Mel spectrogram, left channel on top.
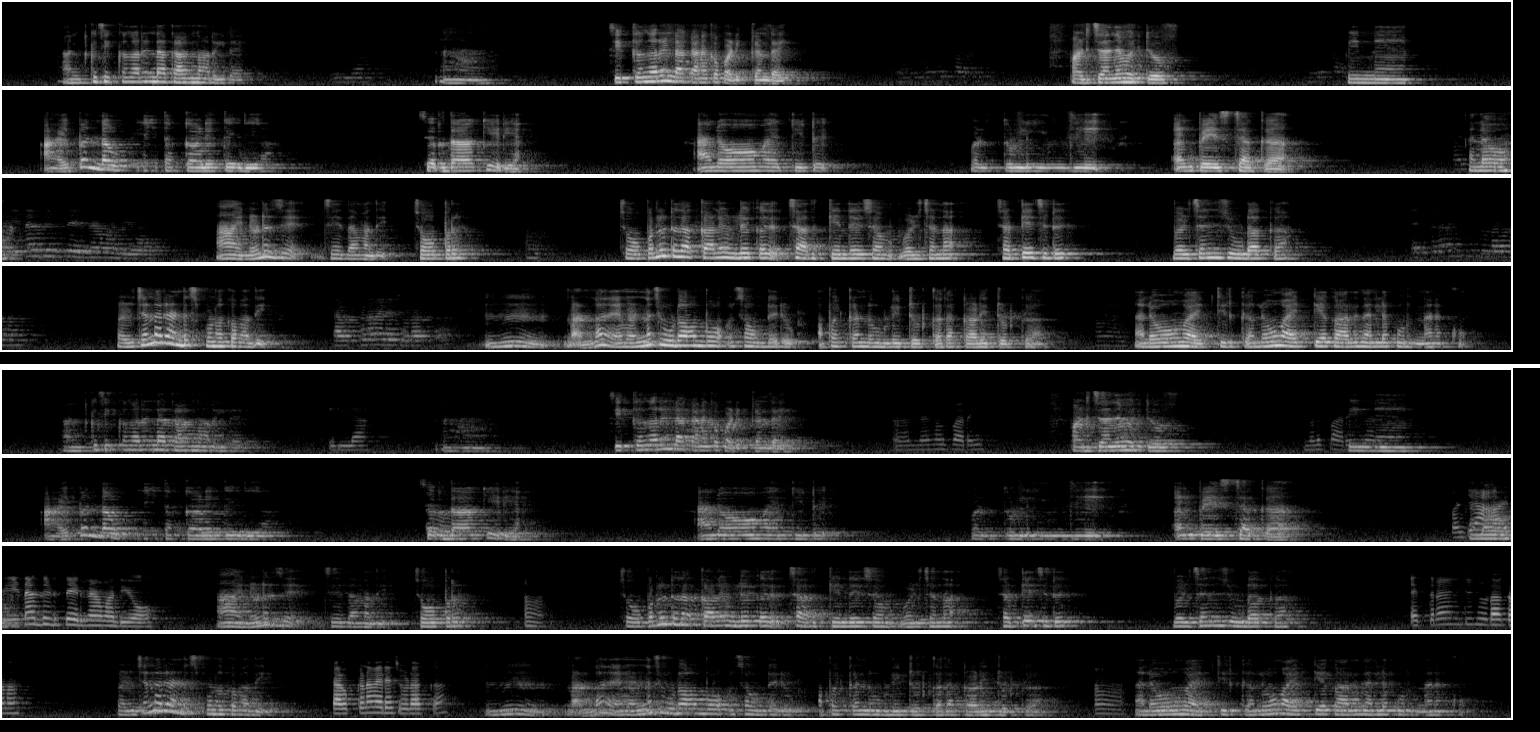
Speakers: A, on the left (about 55°); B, on the right (about 50°).
A: അനക്ക് ചിക്കൻ കറി ഉണ്ടാക്കാനൊന്നും അറിയില്ലേ?
B: ഇല്ല
A: ആഹ് ചിക്കൻ കറി ഉണ്ടാക്കാനൊക്കെ പഠിക്കണ്ടേ
B: ആഹ് ഞങ്ങൾ പറി
A: പഠിച്ചാഞ്ഞ പറ്റോ
B: നിങ്ങൾ പറയുന്ന
A: പിന്നേ ആഹ് ഇപ്പ എന്താ ഉള്ളി തക്കാളിയൊക്കെ എരിയ ചെറുതാ
B: ആ
A: കേരിയ അലോ വറ്റീയിട്ട് വെളുത്തുള്ളി ഇഞ്ചി അ പേസ്റ്റ് ആക്ക
B: മറ്റേ
A: നല്ലോ
B: അരീണ അത് എടുത്ത്ന്നാ മതിയോ
A: ആഹ് അയ്നോട് ച ചെയ്താ മതി ചോപ്പറ്
B: ആ ആ
A: ചോപ്പറിലിട്ട് തക്കാളി ഉള്ളിയൊക്കെ ചതക്കിണ്ടച്ചം വെളിച്ചെണ്ണ ചട്ടി വെച്ചിട്ട് വെളിച്ചെണ്ണം ചൂടാക്ക
B: എത്ര മിനിറ്റ് ചൂടാക്കണ
A: വളിച്ചെണ്ണ രണ്ട് സ്പൂണൊക്കെ മതി
B: തെൾക്ക്ണ വരെ ചൂടാക്ക
A: ഉം വെള്ള വെണ്ണ ചൂടാകുമ്പോൾ സൗണ്ട് തരും അപ്പൊക്കണ്ട് ഉള്ളിട്ട് കൊടുക്കത കാളി ടക്ക
B: ആഹ്
A: നല്ലോ വയറ്റിെട്ക്ക നല്ലോ വയറ്റിയ കാറി നല്ല കുറന്നനക്കും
